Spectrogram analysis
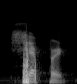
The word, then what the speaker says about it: shepherd: common attribute your answer the answer is letter b the phoneme h is silent thus we say air honor honorarium exhibit shepherd item number 45 what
